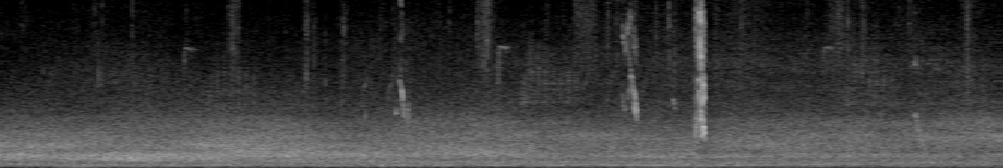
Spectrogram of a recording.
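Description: A small bird pecks at seeds in a hand with faint ticks.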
